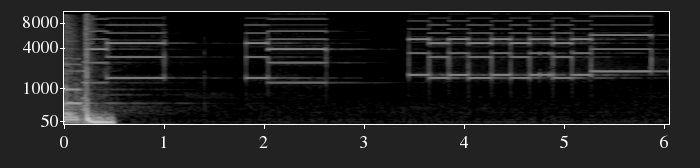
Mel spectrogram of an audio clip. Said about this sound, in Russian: Вот звонит мобильник, и мне по делам.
